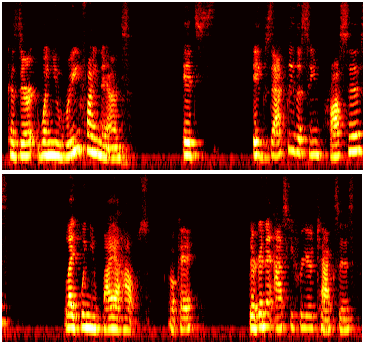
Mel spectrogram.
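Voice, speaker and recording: A woman who works as a real estate agent, talking in a casual, rambling way on a live stream and often checking in with "okay?". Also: mid-range voice. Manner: rambling, keeps adding "okay?". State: coughing.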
